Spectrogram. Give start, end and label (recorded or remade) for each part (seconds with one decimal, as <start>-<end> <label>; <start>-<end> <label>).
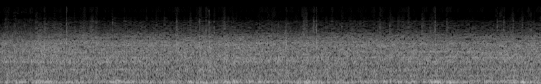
0.0-5.4 recorded

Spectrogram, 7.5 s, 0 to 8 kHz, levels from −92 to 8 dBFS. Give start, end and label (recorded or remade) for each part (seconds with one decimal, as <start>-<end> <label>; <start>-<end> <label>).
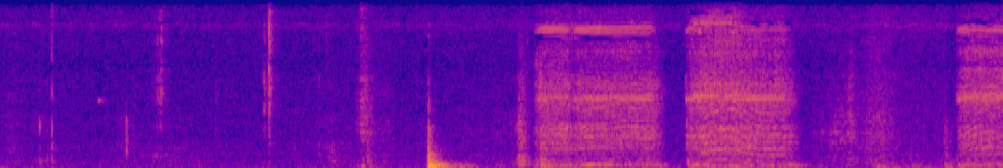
0.0-7.5 recorded

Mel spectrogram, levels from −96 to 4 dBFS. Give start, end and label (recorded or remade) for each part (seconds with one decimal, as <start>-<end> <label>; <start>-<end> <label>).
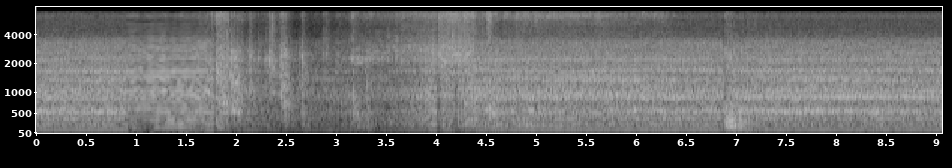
0.0-0.9 recorded; 0.9-1.7 remade; 1.7-9.1 recorded

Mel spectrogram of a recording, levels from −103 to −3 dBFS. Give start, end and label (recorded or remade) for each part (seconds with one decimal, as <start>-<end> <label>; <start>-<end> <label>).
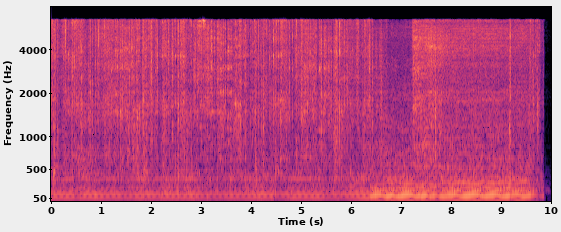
0.0-2.2 remade; 2.2-4.1 recorded; 4.1-6.8 remade; 6.8-7.4 recorded; 7.4-10.0 remade

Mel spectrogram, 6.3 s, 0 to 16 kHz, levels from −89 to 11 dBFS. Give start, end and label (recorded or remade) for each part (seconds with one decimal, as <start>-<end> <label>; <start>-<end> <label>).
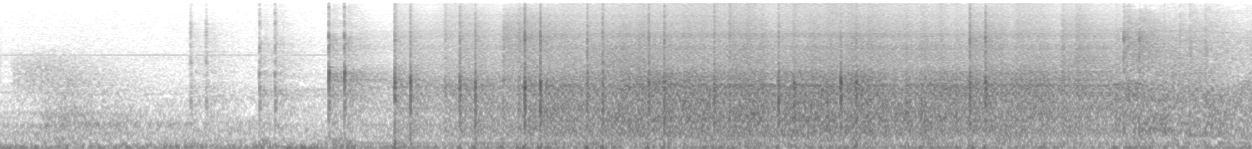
0.0-1.8 recorded; 1.8-5.6 remade; 5.6-6.3 recorded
